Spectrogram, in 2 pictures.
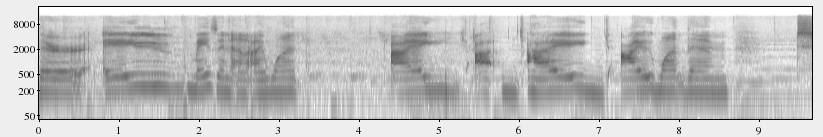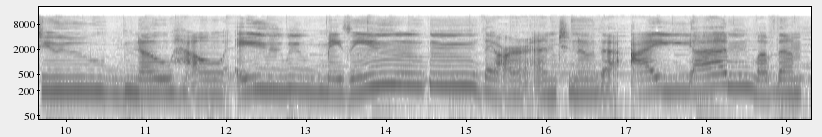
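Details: Adult woman born with cerebral palsy, with a right side weaker than her left and a painfully tense right arm; she describes having a stutter, which she calls stigmatizing; stuttering.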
